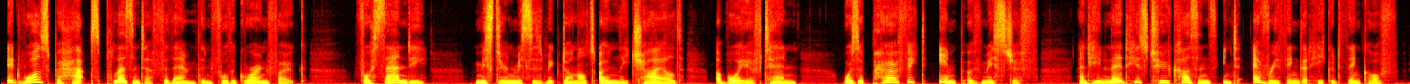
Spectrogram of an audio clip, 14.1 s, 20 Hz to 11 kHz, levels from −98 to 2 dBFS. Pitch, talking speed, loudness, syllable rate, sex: 195 Hz, 180 wpm, -21 LUFS, 5.0 syllables/s, female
